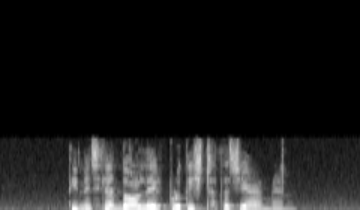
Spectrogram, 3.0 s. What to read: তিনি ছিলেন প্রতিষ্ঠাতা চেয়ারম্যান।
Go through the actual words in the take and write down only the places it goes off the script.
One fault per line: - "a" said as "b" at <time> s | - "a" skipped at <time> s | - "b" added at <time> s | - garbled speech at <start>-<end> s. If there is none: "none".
- "দলের" added at 1.0 s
